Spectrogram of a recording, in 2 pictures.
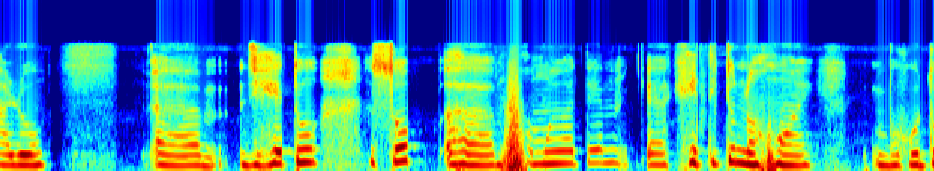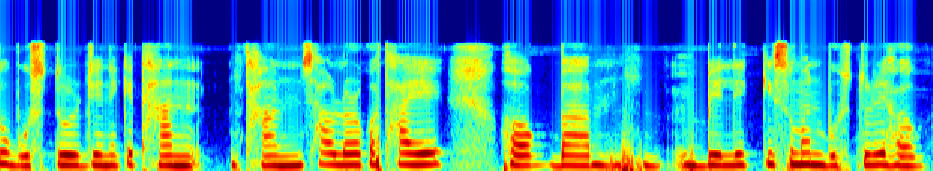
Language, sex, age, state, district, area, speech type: Assamese, female, 18-30, Assam, Nalbari, rural, spontaneous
